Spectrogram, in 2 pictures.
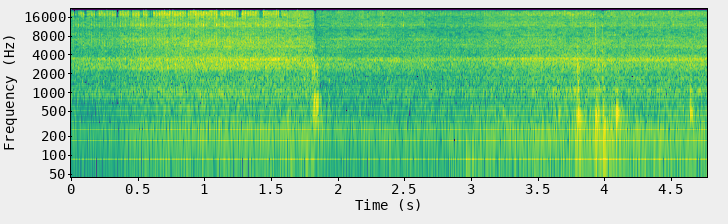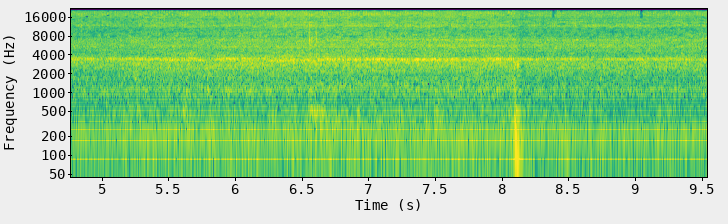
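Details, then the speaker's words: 2010 Cadillac DTS Northstar V8 idling after starter replacement: steady, even idle hum with a smooth rapid beat, no knocks, misses or starter grinding. It sounds good, normal idle. "Everything under here looks good, sounds good. I don't really have any complaints at this point, so we're going to go ahead."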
